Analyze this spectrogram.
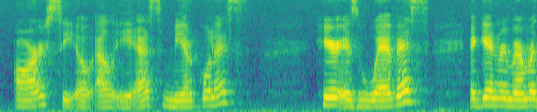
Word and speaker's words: miércoles: Wednesday is miércoles, M-I-E with the accent, R-C-O-L-E-S, miércoles.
